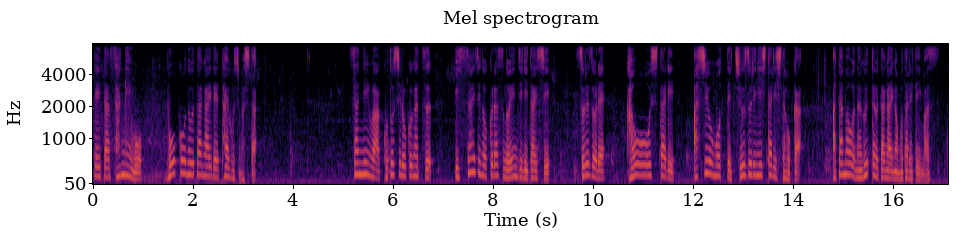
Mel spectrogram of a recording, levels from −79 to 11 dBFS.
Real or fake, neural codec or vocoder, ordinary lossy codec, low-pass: real; none; none; 7.2 kHz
